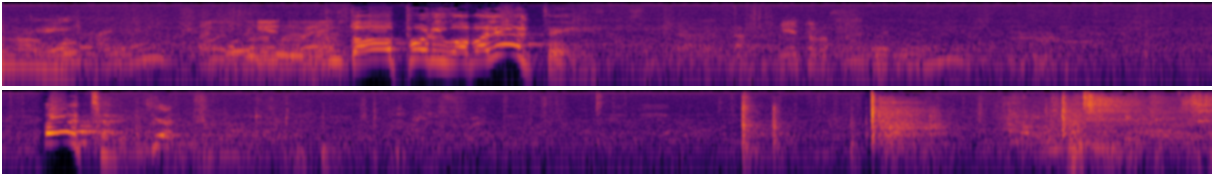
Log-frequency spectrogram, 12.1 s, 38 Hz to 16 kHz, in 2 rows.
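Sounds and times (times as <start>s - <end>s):
crowd murmuring: 0.0s - 12.0s
speech: 0.1s - 3.1s, 3.8s - 4.7s, 6.4s - 7.2s
knocker struck on a processional float in Seville: 9.8s - 10.8s.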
